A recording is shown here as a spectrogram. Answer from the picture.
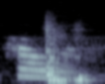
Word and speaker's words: whole: Whole.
